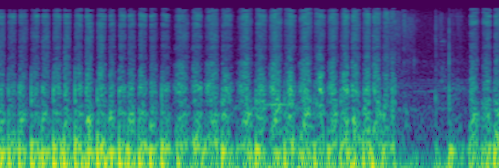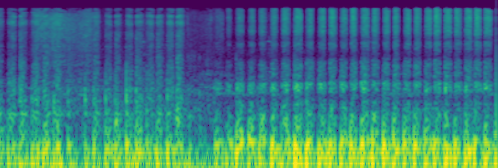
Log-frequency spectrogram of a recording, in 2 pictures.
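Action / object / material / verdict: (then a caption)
scrape / colored pencil on a paper sketchbook page / paper / none. A red colored pencil held in the fingertips rubs a grey paper sketchbook page with fast, dense strokes, making a continuous, rhythmic scratching on the paper. The strokes ease briefly around the four-second mark, then resume just as quickly.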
